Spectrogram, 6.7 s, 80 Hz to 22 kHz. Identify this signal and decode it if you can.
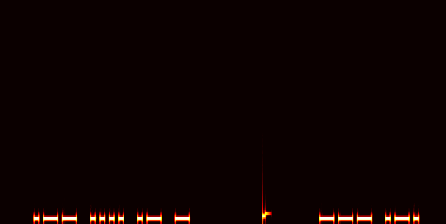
Morse code, heard as a keyed tone, about 17 wpm, 700 Hz. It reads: WHAT OR
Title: Sentences from Top 100 Words - New Word Drill - 17wpm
